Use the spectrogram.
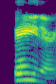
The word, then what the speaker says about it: Boehner: his name either bone it's that boner it's boy NER bring right Boehner yeah no love affair he had integrity you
